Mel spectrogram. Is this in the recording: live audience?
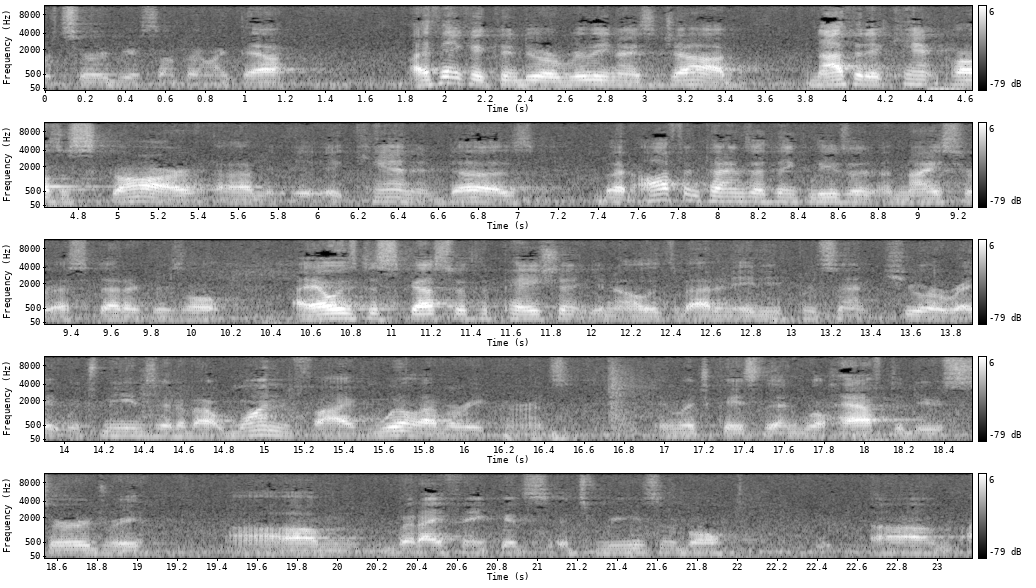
yes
